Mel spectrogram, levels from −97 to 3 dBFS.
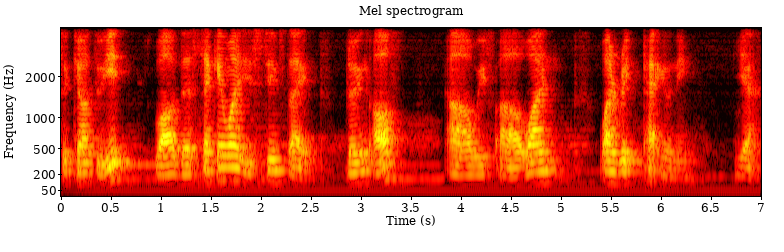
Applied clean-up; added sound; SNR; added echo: none; none; none; reverberation time 0.3 s.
